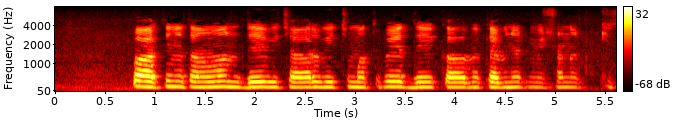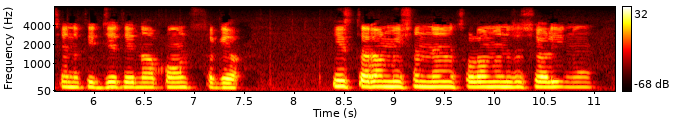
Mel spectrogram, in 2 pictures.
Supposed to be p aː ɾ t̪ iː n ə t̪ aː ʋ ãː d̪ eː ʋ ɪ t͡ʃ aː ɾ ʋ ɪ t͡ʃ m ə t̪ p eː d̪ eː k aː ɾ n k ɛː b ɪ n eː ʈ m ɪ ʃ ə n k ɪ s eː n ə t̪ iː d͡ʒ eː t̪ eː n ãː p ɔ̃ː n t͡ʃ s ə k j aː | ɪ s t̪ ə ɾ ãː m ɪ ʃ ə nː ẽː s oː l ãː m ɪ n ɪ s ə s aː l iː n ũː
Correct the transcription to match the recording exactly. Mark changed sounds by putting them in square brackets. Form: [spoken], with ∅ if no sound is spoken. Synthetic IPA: p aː ɾ t̪ iː n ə t̪ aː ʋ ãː d̪ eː ʋ ɪ t͡ʃ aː ɾ ʋ ɪ t͡ʃ m ə t̪ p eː d̪ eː k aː ɾ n k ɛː b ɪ n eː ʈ m ɪ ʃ ə n k ɪ s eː n ə t̪ iː d͡ʒ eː t̪ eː n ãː p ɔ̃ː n t͡ʃ s ə k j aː | ɪ s t̪ ə ɾ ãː m ɪ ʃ ə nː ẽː s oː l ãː m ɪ n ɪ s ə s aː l iː n ũː

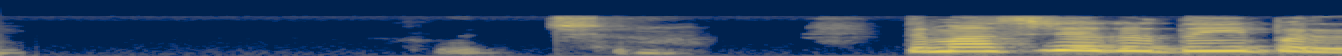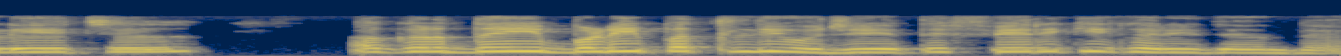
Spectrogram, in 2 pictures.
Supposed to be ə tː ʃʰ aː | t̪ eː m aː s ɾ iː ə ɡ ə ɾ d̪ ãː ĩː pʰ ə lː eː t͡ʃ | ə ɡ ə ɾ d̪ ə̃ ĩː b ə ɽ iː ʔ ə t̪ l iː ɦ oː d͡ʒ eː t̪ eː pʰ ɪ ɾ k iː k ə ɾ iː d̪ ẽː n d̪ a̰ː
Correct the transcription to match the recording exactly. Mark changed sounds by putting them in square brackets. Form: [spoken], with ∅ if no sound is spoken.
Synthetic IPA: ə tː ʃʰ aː | t̪ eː m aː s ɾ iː ə ɡ ə ɾ d̪ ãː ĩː [p] ə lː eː t͡ʃ | ə ɡ ə ɾ d̪ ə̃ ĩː b ə ɽ iː [p] ə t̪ l iː ɦ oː d͡ʒ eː t̪ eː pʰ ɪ ɾ k iː k ə ɾ iː d̪ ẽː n d̪ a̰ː

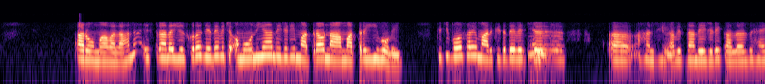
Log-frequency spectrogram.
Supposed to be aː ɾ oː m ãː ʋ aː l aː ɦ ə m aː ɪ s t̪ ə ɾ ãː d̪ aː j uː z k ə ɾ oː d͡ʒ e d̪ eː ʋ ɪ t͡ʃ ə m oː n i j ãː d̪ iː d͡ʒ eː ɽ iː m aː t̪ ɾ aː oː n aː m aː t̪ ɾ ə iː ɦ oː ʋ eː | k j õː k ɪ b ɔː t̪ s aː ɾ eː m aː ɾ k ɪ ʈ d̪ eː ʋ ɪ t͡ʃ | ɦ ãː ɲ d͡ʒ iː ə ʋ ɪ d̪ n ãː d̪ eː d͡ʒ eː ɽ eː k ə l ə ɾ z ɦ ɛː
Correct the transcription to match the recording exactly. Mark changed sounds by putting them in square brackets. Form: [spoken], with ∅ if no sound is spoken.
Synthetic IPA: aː ɾ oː m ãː ʋ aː l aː ɦ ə [n] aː ɪ s t̪ ə ɾ ãː d̪ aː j uː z k ə ɾ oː d͡ʒ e d̪ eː ʋ ɪ t͡ʃ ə m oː n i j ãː d̪ iː d͡ʒ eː ɽ iː m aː t̪ ɾ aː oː n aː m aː t̪ ɾ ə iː ɦ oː ʋ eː | k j õː k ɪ b ɔː t̪ s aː ɾ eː m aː ɾ k ɪ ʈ d̪ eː ʋ ɪ t͡ʃ | ɦ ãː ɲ d͡ʒ iː ə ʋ ɪ d̪ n ãː d̪ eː d͡ʒ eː ɽ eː k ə l ə ɾ z ɦ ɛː

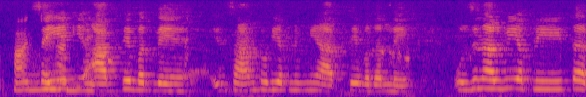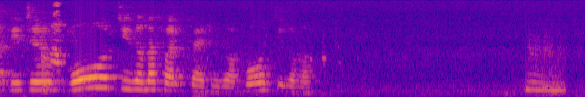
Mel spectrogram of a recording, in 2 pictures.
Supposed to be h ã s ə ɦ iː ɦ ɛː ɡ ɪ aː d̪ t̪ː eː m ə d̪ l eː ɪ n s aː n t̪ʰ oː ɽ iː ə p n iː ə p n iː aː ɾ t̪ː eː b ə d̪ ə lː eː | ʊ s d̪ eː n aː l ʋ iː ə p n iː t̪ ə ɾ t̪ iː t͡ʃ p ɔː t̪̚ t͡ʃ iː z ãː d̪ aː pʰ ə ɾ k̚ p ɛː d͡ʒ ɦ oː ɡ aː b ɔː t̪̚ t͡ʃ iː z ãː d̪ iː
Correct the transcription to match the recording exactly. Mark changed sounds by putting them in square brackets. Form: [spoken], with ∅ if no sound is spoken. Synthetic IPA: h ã s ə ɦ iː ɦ ɛː [k] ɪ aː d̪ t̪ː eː [b] ə d̪ l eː ɪ n s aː n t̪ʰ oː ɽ iː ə p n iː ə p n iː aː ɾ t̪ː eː b ə d̪ ə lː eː | ʊ s d̪ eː n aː l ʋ iː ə p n iː t̪ ə ɾ t̪ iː t͡ʃ [b] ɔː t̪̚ t͡ʃ iː z ãː d̪ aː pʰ ə ɾ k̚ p ɛː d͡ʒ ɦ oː ɡ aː b ɔː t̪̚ t͡ʃ iː z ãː d̪ [aː]

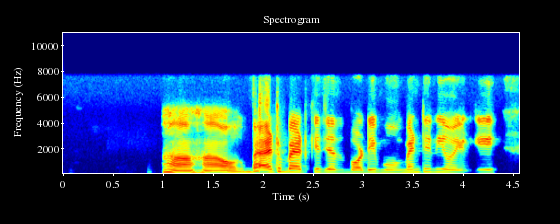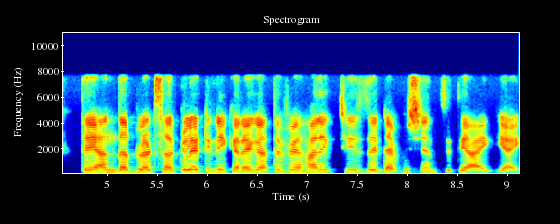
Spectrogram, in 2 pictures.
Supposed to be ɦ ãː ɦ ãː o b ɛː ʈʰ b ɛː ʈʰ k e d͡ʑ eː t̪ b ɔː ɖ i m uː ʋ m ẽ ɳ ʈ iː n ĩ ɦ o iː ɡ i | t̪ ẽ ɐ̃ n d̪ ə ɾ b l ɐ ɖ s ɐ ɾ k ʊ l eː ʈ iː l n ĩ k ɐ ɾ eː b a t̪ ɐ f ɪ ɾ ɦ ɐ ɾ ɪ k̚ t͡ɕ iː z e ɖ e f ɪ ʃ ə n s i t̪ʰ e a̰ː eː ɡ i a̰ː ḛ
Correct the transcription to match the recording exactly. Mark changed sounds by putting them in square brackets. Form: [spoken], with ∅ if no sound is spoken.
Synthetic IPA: ɦ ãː ɦ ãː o b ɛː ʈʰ b ɛː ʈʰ k e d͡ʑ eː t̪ b ɔː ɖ i m uː ʋ m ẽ ɳ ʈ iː n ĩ ɦ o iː ɡ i | t̪ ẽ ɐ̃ n d̪ ə ɾ b l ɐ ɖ s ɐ ɾ k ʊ l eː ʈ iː [∅] n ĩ k ɐ ɾ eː [ɡ] a t̪ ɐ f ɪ ɾ ɦ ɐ ɾ ɪ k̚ t͡ɕ iː z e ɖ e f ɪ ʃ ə n s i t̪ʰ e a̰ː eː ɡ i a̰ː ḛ

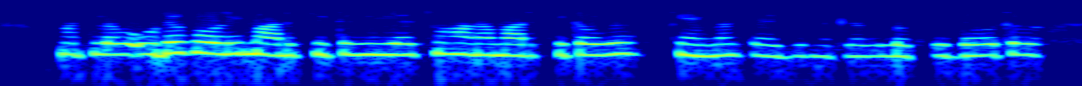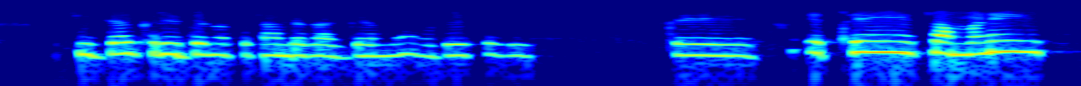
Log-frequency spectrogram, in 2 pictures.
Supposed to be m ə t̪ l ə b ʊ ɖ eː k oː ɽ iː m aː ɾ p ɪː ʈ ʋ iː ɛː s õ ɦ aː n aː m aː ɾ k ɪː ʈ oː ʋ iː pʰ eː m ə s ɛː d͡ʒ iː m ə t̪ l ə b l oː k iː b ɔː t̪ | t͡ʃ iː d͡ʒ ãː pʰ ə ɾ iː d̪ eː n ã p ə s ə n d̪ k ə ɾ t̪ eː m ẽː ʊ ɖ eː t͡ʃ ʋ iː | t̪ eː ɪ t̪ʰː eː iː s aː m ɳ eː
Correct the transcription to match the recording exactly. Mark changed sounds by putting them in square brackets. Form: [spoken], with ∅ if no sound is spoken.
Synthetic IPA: m ə t̪ l ə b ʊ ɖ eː k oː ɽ iː m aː ɾ [k] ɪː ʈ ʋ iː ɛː s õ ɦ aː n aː m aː ɾ k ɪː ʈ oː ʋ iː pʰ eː m ə s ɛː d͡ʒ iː m ə t̪ l ə b l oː k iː b ɔː t̪ | t͡ʃ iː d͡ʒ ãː [kʰ] ə ɾ iː d̪ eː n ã p ə s ə n d̪ k ə ɾ [d̪] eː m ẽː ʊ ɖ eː t͡ʃ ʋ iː | t̪ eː ɪ t̪ʰː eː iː s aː m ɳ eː

